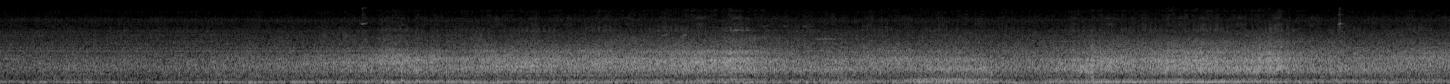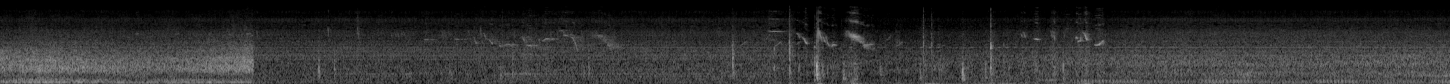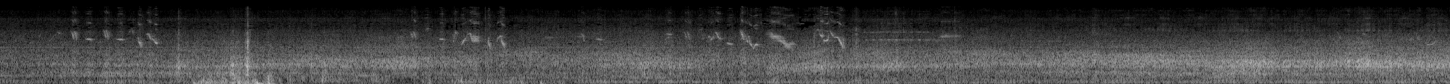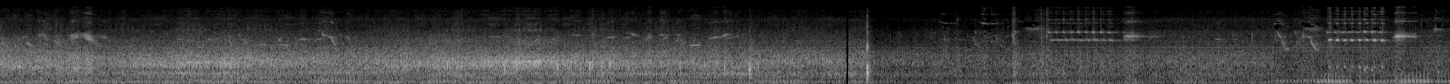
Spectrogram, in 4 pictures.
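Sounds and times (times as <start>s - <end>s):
steady rushing noise: 0.0s - 53.9s
bird chirps: 21.9s - 23.6s, 24.5s - 25.7s, 29.5s - 30.7s, 33.1s - 38.6s, 52.9s - 58.0s.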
